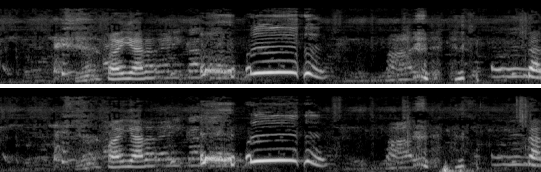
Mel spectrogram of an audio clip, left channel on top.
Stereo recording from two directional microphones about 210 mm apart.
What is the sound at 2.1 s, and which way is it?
Baby cry, centre (ahead or behind).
